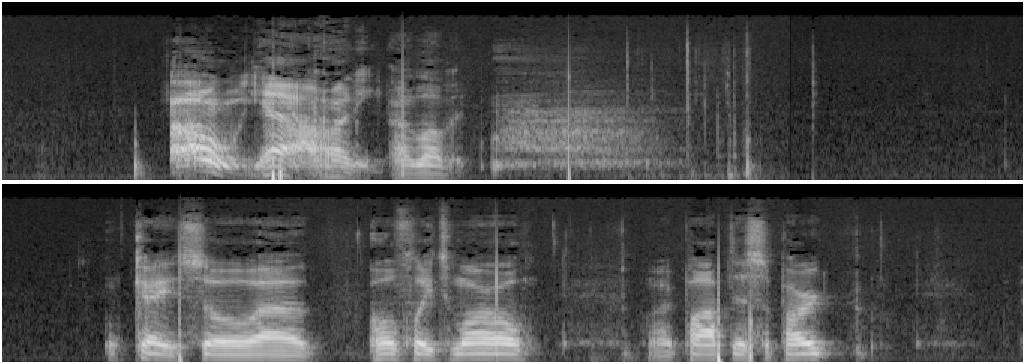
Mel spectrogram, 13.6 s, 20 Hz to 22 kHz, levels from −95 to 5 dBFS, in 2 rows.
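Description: Loud pops hit at 1.81–1.88 s (a double), 2.68–2.70, 3.78–3.81, 8.00–8.02, 10.10–10.13 and 11.59–11.83 s (a double). Each sharp pulse jumps roughly 15 dB above the sound, which continues beneath. Likely electrical or driver glitches.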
